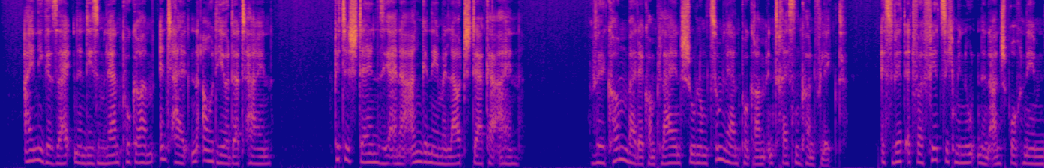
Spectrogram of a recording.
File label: Foreign-Voices German Female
